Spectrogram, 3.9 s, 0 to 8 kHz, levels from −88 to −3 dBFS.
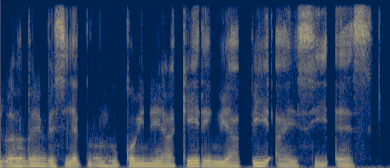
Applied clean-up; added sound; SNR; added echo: neural diffusion model UNIVERSE++.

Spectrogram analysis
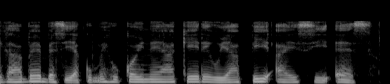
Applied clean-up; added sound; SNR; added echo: none; none; none; none.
